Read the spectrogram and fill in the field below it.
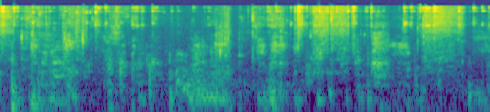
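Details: Pug Buster wrestling with English mastiff Patton in play: a short rumbling growl in the middle among snorting, panting huffs and scrabbling noise throughout.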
